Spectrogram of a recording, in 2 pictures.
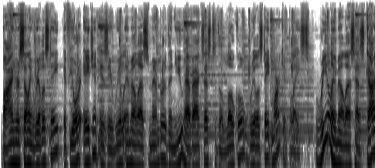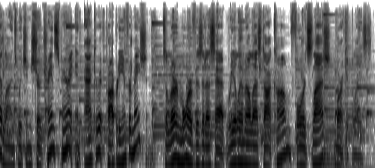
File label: Radio Spot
